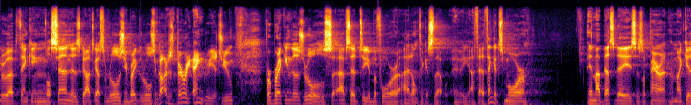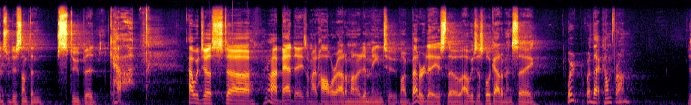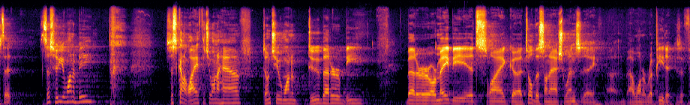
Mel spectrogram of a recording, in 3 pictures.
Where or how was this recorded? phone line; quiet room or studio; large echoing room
large echoing room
